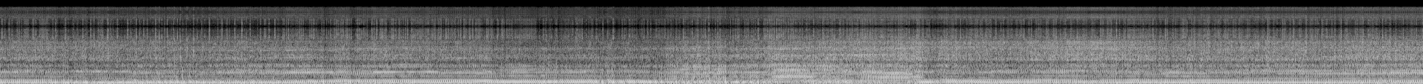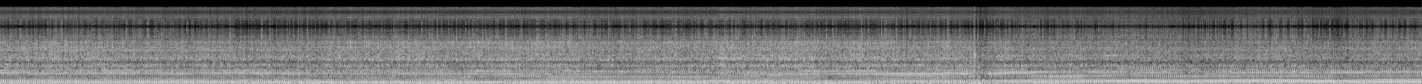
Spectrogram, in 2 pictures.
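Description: Honda RC51's 90-degree V-twin engine running under way at cruising speed, with wind rushing over the bike-mounted microphone. About eight seconds in the engine note shifts in pitch briefly, then settles back to a steady drone.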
